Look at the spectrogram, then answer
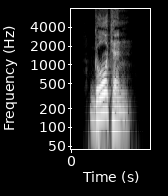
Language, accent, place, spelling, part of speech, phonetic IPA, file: German, Germany, Berlin, Gurken, noun, [ˈɡʊʁkŋ̩], De-Gurken.ogg
- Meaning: plural of Gurke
